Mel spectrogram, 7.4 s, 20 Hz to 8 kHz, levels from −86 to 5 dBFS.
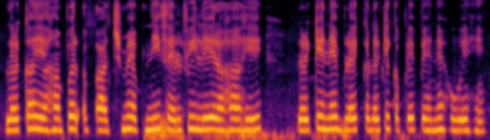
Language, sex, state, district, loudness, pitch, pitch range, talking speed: Hindi, female, Madhya Pradesh, Bhopal, -12 LUFS, 240 Hz, 235-255 Hz, 165 wpm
